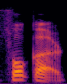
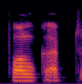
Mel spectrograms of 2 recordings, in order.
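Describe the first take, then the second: First: The L in folk is silent. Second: The L in folk is pronounced. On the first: The speaker calls it right. "উচ্চারণ হচ্ছে ফোকাট" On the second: The speaker calls it wrong. "ফলকাট উচ্চারণ ভুল হয়"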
